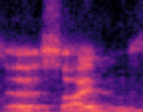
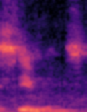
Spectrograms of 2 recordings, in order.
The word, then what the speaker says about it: Siemens: He pronounces it Simons. It's actually Siemens.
